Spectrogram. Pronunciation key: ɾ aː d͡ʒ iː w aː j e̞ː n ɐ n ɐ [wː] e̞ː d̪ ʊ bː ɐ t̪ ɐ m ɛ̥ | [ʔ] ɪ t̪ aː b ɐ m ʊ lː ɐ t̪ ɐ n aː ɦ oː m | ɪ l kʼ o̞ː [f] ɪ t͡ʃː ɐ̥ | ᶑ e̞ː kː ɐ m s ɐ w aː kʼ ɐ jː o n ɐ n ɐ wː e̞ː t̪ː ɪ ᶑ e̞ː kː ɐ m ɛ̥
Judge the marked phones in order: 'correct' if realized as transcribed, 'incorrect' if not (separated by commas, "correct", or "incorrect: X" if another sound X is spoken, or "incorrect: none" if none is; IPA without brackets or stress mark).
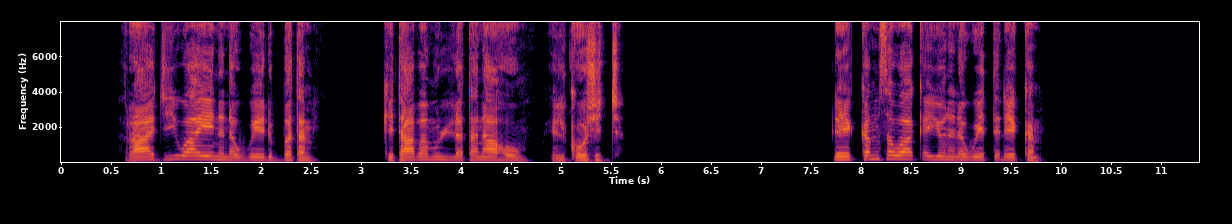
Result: correct, incorrect: k, incorrect: ʃ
